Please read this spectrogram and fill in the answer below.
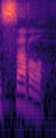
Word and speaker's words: subtle: a phoneme everybody notice b is not pronounced in subtle like a b in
